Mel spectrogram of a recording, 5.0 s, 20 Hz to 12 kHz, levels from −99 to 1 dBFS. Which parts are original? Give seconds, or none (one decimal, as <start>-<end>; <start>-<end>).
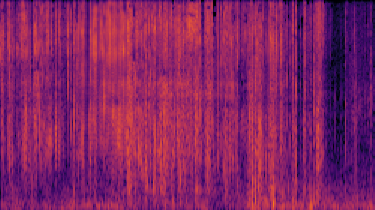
0.0-1.1; 1.7-5.0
